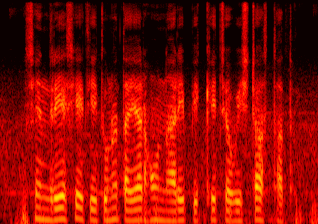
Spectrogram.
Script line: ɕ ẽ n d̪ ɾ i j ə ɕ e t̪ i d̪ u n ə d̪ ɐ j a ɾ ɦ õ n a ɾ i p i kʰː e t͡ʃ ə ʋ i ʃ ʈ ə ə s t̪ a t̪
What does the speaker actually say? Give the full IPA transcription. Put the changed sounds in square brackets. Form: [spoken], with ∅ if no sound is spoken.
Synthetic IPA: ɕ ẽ n d̪ ɾ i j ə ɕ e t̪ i [t̪] u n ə [t̪] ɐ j a ɾ ɦ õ n a ɾ i p i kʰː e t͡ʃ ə ʋ i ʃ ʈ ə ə s t̪ a t̪

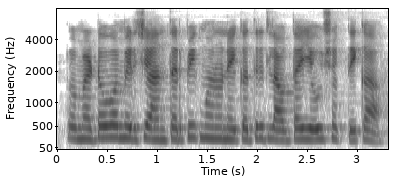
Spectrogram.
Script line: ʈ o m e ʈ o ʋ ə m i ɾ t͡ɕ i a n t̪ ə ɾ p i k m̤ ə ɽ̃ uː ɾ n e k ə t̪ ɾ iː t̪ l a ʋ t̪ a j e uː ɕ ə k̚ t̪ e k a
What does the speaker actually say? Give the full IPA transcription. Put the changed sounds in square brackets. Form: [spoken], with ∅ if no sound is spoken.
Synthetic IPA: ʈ o m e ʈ o ʋ ə m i ɾ t͡ɕ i a n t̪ ə ɾ p i k m̤ ə ɽ̃ uː [∅] n e k ə t̪ ɾ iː t̪ l a ʋ t̪ a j e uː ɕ ə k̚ t̪ e k a

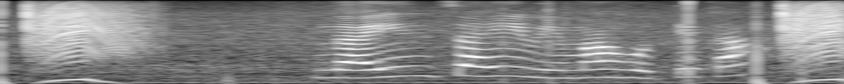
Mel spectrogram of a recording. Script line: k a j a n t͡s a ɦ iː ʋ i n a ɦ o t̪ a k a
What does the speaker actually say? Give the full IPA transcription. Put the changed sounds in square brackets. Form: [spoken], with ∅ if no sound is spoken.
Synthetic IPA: [ɡ] a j [i] n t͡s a ɦ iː ʋ i [m] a ɦ o t̪ [e] k a

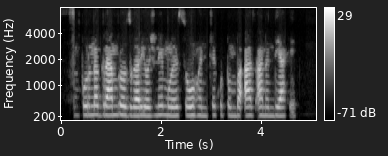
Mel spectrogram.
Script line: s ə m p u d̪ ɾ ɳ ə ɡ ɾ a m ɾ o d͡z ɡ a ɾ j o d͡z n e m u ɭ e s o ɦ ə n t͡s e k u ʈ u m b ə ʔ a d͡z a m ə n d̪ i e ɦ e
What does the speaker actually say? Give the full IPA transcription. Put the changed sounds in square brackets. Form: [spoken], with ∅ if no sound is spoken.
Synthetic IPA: s ə m p u [∅] ɾ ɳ ə ɡ ɾ a m ɾ o d͡z ɡ a ɾ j o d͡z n e m u ɭ e s o ɦ ə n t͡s e k u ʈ u m b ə ʔ a d͡z a [n] ə n d̪ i [a] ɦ e

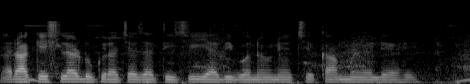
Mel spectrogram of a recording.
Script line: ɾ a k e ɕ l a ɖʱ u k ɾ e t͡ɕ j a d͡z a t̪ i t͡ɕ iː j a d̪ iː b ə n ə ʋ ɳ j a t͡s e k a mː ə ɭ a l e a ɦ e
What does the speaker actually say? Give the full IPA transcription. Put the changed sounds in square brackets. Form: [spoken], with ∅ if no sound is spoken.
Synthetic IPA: ɾ a k e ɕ l a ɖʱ u k ɾ [a] t͡ɕ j a d͡z a t̪ i t͡ɕ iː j a d̪ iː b ə n ə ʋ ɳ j a t͡s e k a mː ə ɭ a l e a ɦ e

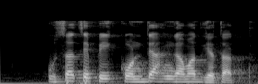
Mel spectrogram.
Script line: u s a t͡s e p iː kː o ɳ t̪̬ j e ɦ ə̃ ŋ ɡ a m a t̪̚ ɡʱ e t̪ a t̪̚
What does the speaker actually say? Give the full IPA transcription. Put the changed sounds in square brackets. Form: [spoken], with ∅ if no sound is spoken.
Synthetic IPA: u s a t͡s e p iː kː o ɳ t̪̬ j [a] ɦ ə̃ ŋ ɡ a m a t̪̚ ɡʱ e t̪ a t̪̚

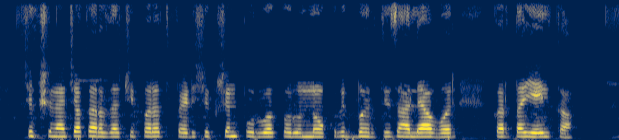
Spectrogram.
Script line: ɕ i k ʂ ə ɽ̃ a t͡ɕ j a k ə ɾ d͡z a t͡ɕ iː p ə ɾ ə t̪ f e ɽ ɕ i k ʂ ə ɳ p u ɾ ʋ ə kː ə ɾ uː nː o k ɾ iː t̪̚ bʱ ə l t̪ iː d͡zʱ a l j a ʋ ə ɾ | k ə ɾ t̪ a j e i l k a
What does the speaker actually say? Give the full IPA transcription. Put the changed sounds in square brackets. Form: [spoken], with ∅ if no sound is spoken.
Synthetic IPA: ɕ i k ʂ ə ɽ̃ a t͡ɕ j a k ə ɾ d͡z a t͡ɕ iː p ə ɾ ə t̪ f e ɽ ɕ i k ʂ ə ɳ p u ɾ ʋ ə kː ə ɾ uː nː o k ɾ iː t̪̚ bʱ ə [ɾ] t̪ iː d͡zʱ a l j a ʋ ə ɾ | k ə ɾ t̪ a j e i l k a

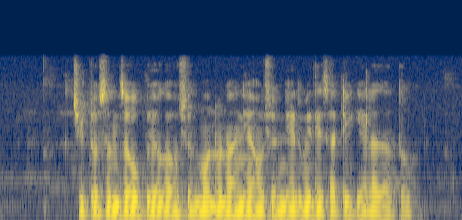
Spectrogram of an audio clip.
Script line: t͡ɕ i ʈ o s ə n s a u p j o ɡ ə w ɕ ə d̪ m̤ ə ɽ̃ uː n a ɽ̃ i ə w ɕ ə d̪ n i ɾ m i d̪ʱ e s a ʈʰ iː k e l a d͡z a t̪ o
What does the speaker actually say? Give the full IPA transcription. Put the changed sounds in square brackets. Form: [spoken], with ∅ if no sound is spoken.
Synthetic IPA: t͡ɕ i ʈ o s ə n [t͡s] a u p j o ɡ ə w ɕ ə d̪ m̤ ə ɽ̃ uː n a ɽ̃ i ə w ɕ ə d̪ n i ɾ m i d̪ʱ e s a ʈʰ iː k e l a d͡z a t̪ o

